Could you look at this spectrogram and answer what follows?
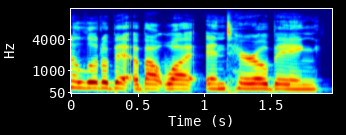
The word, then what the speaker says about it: Interrobang: So it's Interrobang? – We pronounce it Interrobang.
